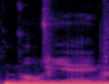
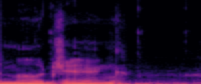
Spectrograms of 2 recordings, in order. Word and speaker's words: Mojang: entryway here Oh yang I know it's pronounced mo yang but I I can't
